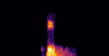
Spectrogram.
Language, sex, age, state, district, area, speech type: Hindi, male, 30-45, Uttar Pradesh, Ayodhya, rural, conversation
